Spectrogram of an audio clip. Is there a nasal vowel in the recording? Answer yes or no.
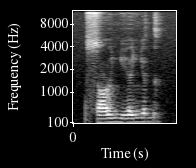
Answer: no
